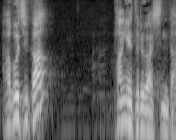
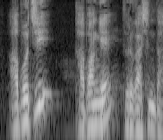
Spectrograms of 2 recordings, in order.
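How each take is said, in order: First: The pause comes after abeojiga, before bang. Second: The pause comes after abeoji, before gabang.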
